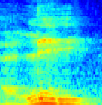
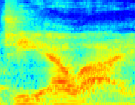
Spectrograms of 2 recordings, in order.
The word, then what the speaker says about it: gli: In Italian, it's li, and it's spelled G-L-I, and I was trying to speak Italian there, and I was going gli, gli, and they were like, what are you talking about?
